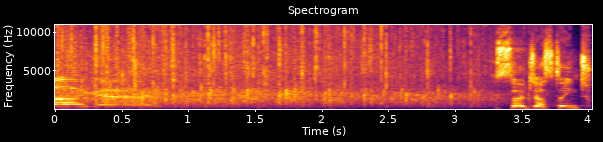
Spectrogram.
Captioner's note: applause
